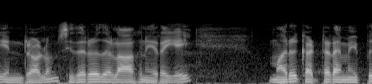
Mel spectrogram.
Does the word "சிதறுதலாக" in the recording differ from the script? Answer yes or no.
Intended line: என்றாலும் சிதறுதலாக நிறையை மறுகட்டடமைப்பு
no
